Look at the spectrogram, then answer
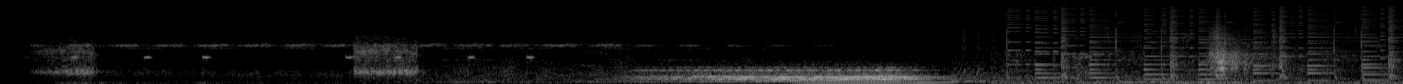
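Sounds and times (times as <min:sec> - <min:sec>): crickets chirping: 0:00.2 - 0:08.6.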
